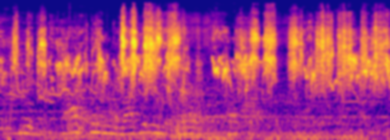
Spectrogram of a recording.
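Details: Budgerigars chirping in an aviary: busy overlapping high twitters and squawky notes from many birds, coming in quick bursts over a low hum.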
